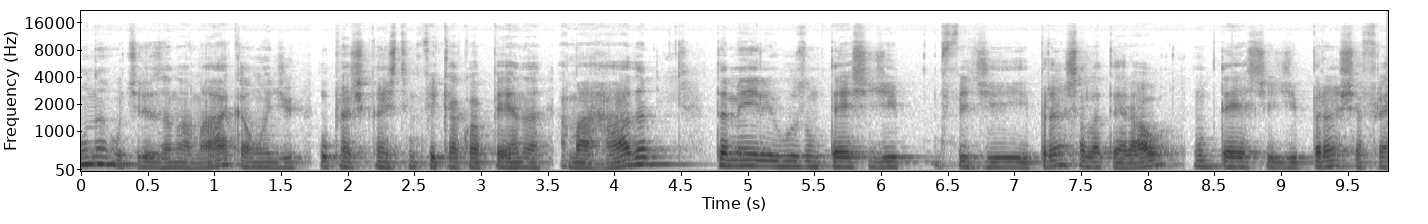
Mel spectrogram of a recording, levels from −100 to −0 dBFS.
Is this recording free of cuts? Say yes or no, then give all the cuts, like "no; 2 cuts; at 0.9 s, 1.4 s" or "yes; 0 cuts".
no; 3 cuts; at 1.7 s, 3.5 s, 8.3 s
